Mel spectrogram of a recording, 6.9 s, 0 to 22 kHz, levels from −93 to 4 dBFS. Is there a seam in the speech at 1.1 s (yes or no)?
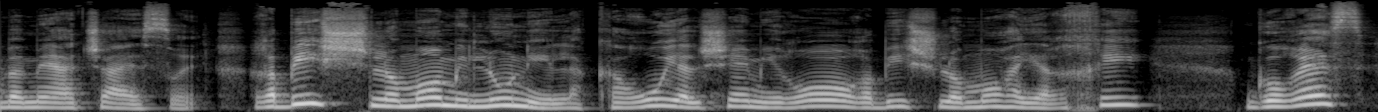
yes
